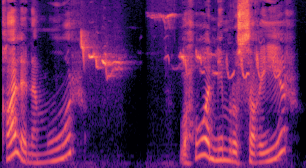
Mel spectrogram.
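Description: An older woman, a grandmotherly storyteller, reading a picture book aloud to small children in an expressive way. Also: mid-range voice, a little slow, slight background noise. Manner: warm, expressive, sing-song.

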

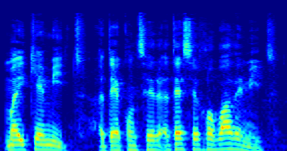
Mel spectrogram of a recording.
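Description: A man's voice: mid-range voice, fast. A young man from Portugal, rambling casually and jokingly on his solo podcast, full of slang and fillers. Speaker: podcast host.

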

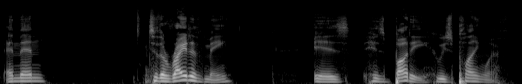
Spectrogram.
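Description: Excitable young man telling a story. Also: mid-range voice, unhurried, dry recording, clean studio sound. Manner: excitable, profane, acts out quotes in other voices. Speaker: golf caddy telling a story. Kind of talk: casual storytelling.

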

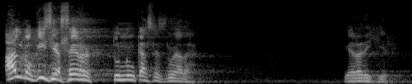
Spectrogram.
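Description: A pastor in his sixties preaching a sermon, with animated shifts between loud calls to the congregation and quiet asides. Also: high voice, normal speed. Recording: long hall reverb.

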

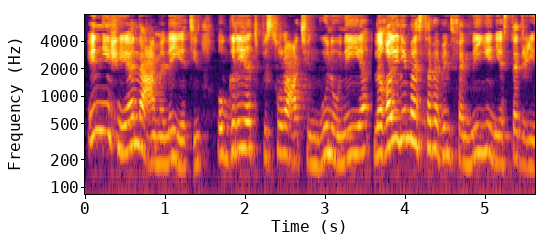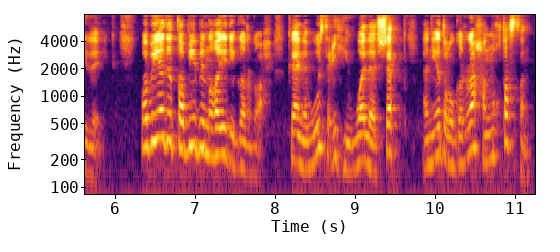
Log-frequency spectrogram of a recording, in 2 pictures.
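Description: A woman voicing a calm, cold male police investigator in an audiobook reading, questioning a suspect. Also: mid-range voice, brisk, natural voice. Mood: cold, accusing.

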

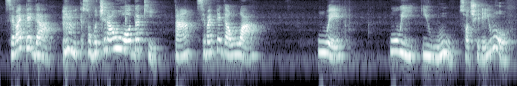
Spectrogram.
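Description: A woman's voice: fairly high pitch, echoey room. A woman with a Brazilian Portuguese accent teaching a live French lesson, chatty and joking, talking straight to her learners. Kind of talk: live online language lesson.

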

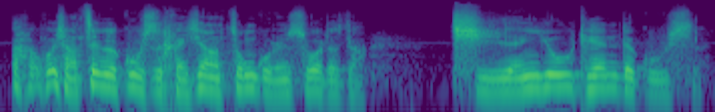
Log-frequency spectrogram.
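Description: Husky-voiced man preaching a sermon. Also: medium pitch, fairly quick, fairly bright tone. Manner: conversational, repeats himself and asks the listeners questions.

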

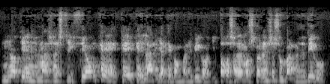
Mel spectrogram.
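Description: A man's voice: fairly high pitch, fairly quick. A man co-hosting a casual online chat, joking and self-mocking as he tells work stories over a video call. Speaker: co-host; freelancer. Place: room in Vigo. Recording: roomy echo, faint background hum.

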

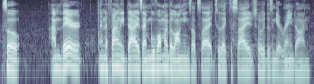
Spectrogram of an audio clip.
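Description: A man's voice: medium pitch, flat delivery, moderate pace, clear, resonant tone. A young man hosting a podcast, casually telling a long story, swearing a lot and filling his talk with "like". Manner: rambling, swears often, many "like" fillers. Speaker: podcast host.

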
